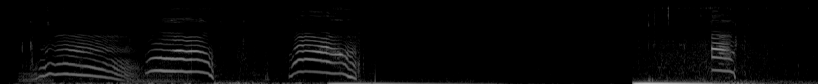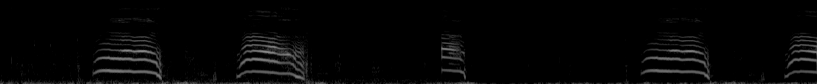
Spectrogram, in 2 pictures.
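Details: Cat meowing after eating a pufferfish: repeated loud, drawn-out meows, each rising then falling, roughly every one to two seconds, with a brief silent gap and a burst of rustling noise midway.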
